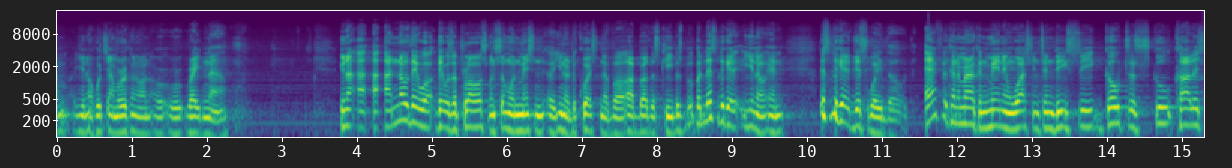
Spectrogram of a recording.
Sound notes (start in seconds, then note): none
